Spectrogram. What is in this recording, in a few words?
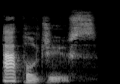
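"apple juice", British English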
